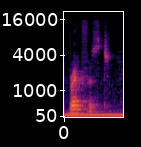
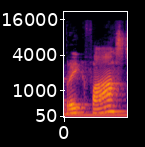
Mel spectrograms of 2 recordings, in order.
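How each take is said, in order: First: The second syllable has a reduced 'fust' vowel. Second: The second syllable has a full 'fast' vowel. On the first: The speaker calls it right. "ഫാസ്റ്റ് അല്ല ഫസ്റ്റ് ആണ്" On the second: The speaker calls it wrong. "ഇവിടെ ബ്രേക്ക്ഫാസ്റ്റ് എന്നല്ല പറയേണ്ടത്"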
